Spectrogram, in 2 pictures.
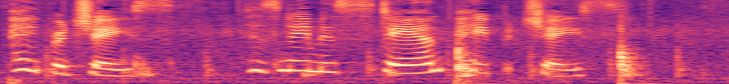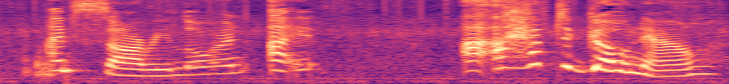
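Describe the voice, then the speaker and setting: An actress playing a torn young flapper in an old-time radio drama, tender and halting in a melodramatic way. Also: female voice, high-pitched, very animated, a bit bright, a little hiss or hum, full character voice, rough recording. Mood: apologetic. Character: torn, sweet young flapper fiancée, firm but tender. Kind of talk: 1930s radio drama acting.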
